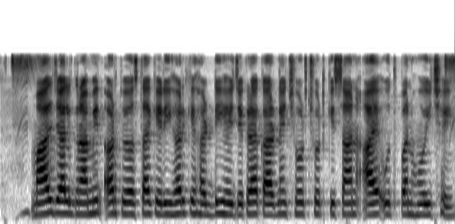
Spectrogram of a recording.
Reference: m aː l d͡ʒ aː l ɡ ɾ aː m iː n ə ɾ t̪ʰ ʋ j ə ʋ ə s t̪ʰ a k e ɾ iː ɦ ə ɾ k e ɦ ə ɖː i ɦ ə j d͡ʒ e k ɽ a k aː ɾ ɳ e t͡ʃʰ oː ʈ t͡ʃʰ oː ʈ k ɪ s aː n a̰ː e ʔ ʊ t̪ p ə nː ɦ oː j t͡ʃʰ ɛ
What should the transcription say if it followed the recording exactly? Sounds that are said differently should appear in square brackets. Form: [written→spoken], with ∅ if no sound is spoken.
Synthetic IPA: m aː l d͡ʒ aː l ɡ ɾ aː m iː n ə ɾ t̪ʰ ʋ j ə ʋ ə s t̪ʰ a k e ɾ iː ɦ ə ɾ k e ɦ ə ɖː i ɦ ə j d͡ʒ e k ɽ a k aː ɾ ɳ e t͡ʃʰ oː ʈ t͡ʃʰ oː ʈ k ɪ s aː n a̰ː e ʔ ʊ t̪ p ə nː ɦ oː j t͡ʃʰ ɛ

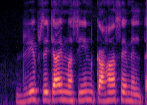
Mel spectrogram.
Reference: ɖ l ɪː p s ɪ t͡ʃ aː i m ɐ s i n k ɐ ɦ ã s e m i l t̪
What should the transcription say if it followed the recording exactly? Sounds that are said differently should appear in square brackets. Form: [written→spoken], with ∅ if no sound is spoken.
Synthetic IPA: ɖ [l→ɾ] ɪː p s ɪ t͡ʃ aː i m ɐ s [i→iː] n k ɐ ɦ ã s e m [i→ɪ] l t̪

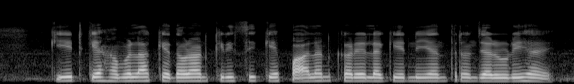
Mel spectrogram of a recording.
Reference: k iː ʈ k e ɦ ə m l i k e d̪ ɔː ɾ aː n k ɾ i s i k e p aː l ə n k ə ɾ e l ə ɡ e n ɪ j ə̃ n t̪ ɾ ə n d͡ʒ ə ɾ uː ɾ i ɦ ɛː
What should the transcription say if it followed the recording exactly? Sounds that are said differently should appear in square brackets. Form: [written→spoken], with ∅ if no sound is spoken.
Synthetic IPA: k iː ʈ k e ɦ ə m l [i→a] k e d̪ ɔː ɾ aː n k ɾ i s i k e p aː l ə n k ə ɾ e l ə ɡ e n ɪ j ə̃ n t̪ ɾ ə n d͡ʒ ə ɾ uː ɾ i ɦ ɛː

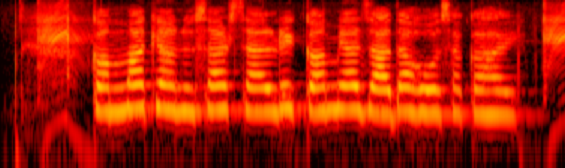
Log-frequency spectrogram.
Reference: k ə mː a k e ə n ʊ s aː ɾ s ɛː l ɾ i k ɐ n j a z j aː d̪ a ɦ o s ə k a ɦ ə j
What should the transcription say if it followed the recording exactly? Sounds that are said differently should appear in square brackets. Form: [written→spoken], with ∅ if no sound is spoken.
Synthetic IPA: k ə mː a k e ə n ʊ s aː ɾ s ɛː l ɾ i k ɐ [n→m] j a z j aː d̪ a ɦ o s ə k a ɦ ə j

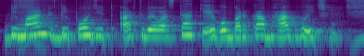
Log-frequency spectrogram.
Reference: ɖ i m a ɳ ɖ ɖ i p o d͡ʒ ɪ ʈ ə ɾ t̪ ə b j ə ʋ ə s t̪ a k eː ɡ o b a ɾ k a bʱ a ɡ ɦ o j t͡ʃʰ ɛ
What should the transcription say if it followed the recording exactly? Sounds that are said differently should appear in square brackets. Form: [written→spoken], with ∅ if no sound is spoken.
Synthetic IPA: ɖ i m a ɳ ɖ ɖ i p o d͡ʒ [ɪ→i] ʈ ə ɾ [t̪→t̪ʰ] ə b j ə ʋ ə s [t̪→t̪ʰ] a k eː ɡ o b [a→ə] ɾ k a bʱ a ɡ ɦ o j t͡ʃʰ ɛ

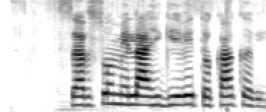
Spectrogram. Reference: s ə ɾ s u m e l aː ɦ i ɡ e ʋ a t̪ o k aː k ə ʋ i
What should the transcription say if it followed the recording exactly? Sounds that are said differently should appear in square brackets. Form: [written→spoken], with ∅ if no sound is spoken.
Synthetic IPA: s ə ɾ s [u→o] m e l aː ɦ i ɡ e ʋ [a→e] t̪ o k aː k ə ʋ i

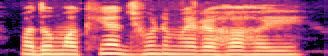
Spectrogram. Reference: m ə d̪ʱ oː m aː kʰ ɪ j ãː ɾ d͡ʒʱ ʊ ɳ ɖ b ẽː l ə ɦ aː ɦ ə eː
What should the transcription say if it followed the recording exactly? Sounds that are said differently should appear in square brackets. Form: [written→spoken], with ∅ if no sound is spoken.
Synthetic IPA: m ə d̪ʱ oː m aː kʰ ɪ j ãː [ɾ→∅] d͡ʒʱ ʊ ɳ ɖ [b→m] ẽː [l→ɾ] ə ɦ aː ɦ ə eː

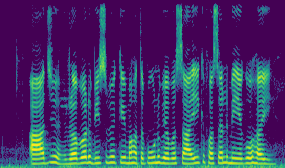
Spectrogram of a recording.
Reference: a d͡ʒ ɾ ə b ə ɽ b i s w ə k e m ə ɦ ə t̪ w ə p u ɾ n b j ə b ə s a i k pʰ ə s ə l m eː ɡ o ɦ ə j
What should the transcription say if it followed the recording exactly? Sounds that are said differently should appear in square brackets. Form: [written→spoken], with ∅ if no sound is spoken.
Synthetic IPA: a d͡ʒ ɾ ə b ə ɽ b i s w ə k e m ə ɦ ə t̪ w ə p u ɾ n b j ə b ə s a i k pʰ ə s ə l m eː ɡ o ɦ ə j

